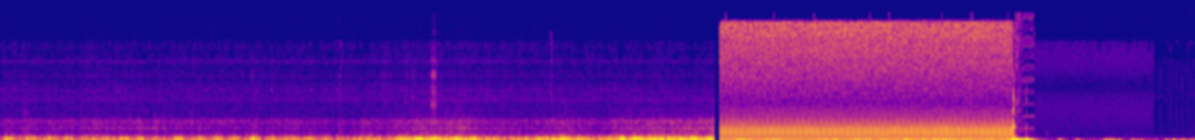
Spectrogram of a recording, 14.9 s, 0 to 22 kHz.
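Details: Google Pixel 6 30W charger, recorded close with a Shure SM58: thin electrical buzz that swells and fades in waves while charging; persists across cables and outlets, so the charger itself is the source.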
